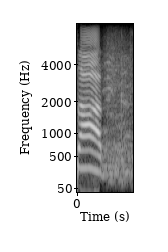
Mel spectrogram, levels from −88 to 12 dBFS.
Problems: constant background noise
